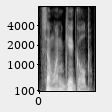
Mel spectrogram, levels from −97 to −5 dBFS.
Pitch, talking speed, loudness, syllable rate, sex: 85 Hz, 210 wpm, -18 LUFS, 6.7 syllables/s, male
